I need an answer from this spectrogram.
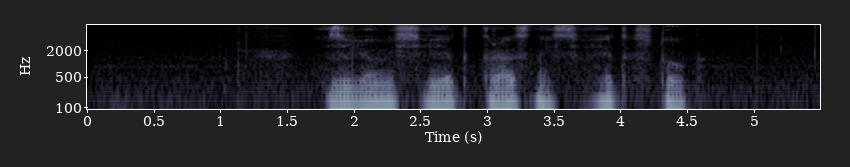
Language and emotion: Russian, neutral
